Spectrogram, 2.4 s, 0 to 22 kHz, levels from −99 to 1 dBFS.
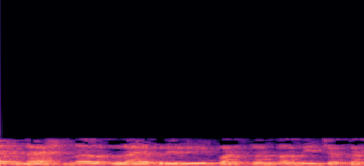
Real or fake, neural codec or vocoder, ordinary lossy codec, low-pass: real; none; none; 3.6 kHz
